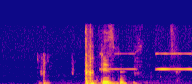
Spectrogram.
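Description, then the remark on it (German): A car's parking beeper, heard over a caller's phone line into a call-in show while the car is being parked, sounds as a high, thin electronic tone that holds steady toward the end, following a burst of muffled voices and vehicle rustling. “Wer piepst da?”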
